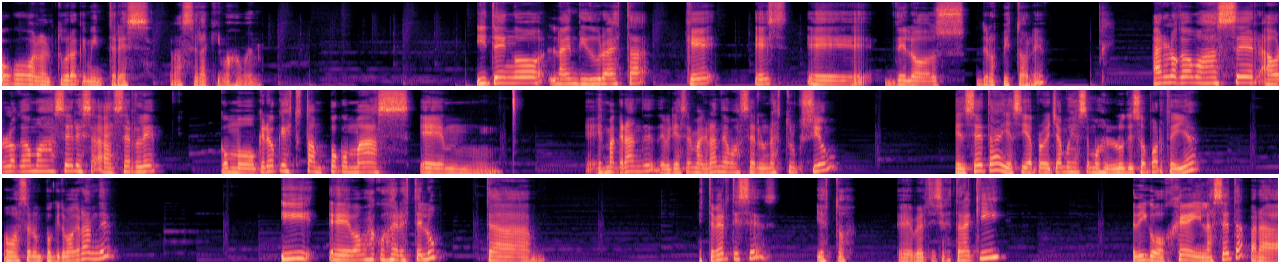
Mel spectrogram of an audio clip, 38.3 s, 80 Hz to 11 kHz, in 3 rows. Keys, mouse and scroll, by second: 2.8-3.3 scroll down 4, 3.9 Tab, 4.5 middle click, 6.9 middle click, 10.0 middle click, 10.4 Tab, 10.7-11.2 scroll up 3, 11.3 shift+middle click, 11.7 scroll up 2, 12.1 middle click, 12.4 shift+middle click, 13.7 scroll down 1, 14.9 right click, 15.5 alt+shift+right click, 15.7 right click, 16.9 right click, 18.3 alt+shift+right click, 18.7-19.2 scroll down 3, 19.0 middle click, 20.4 middle click, 21.7 e, 26.6-27.1 scroll up 3, 27.1 middle click, 28.8 click, 31.7 right click, 32.4 right click, 33.5 click, 33.6 alt+shift+right click, 33.6 middle click, 34.5 alt+shift+right click, 37.3 g.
